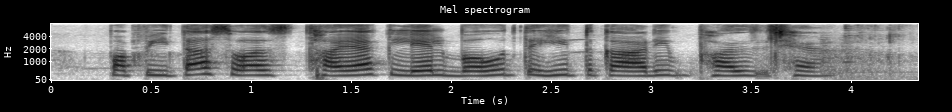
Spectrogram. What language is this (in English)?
Maithili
